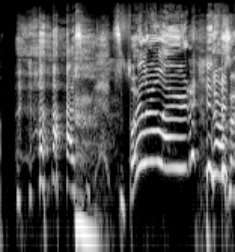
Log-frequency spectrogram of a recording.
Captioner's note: sighing; laughing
